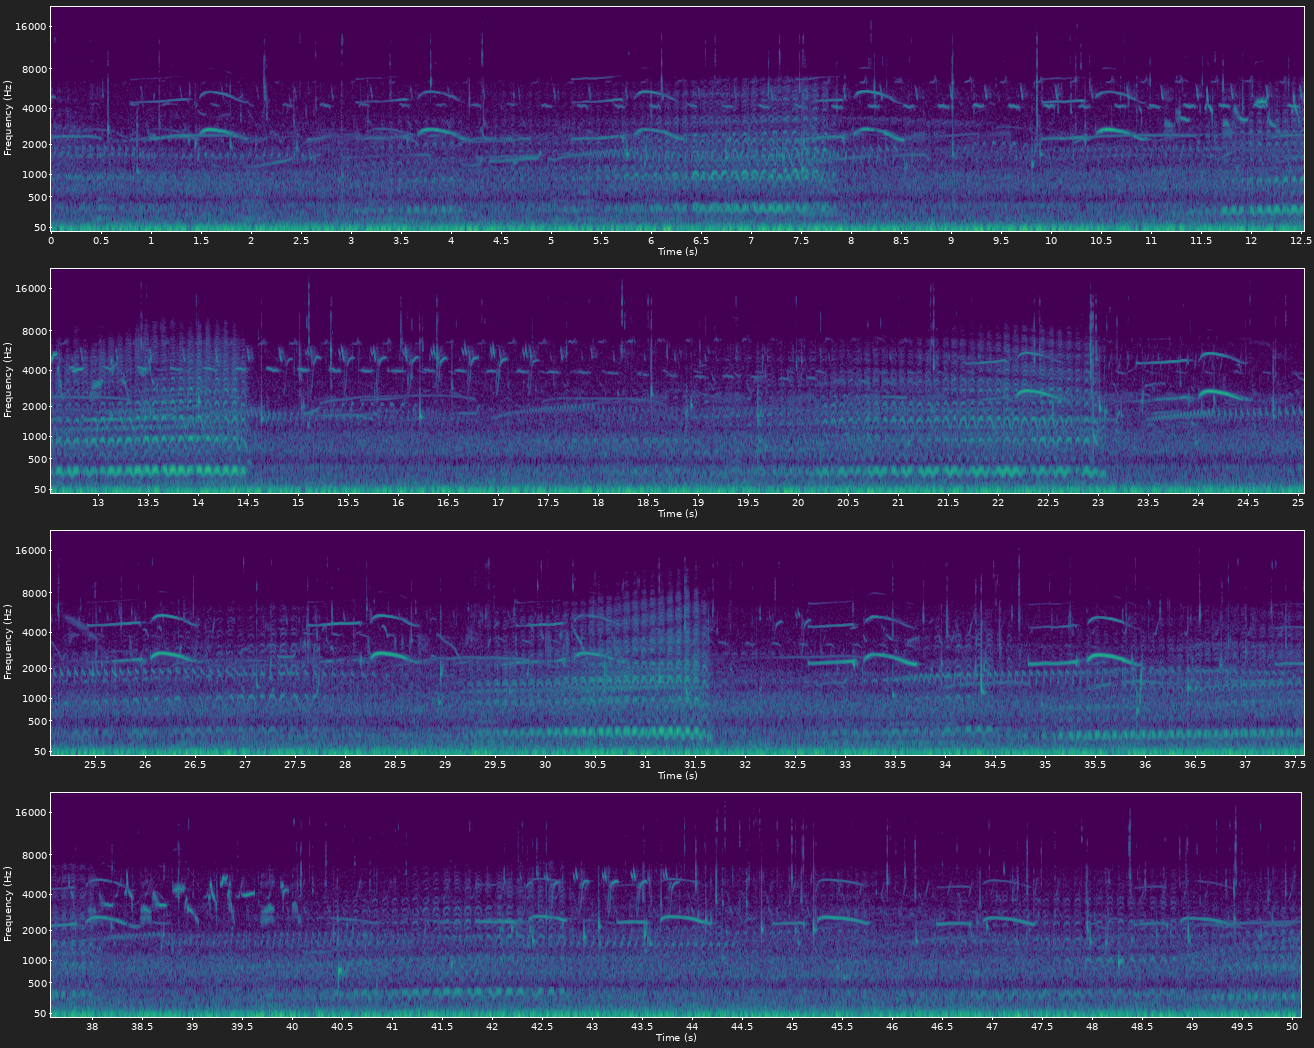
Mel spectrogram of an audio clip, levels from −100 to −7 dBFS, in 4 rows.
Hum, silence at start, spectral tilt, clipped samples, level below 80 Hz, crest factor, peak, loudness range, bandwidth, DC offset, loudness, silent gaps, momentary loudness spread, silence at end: none; 0 s; -4 dB/octave; under 0.1%; -52 dBFS; 18 dB; -30 dBFS; 8 LU; 14 kHz; under 0.1%; -52 LUFS; none; 13 LU; 0 s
